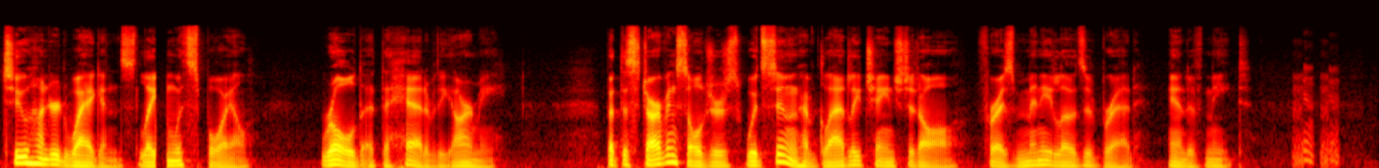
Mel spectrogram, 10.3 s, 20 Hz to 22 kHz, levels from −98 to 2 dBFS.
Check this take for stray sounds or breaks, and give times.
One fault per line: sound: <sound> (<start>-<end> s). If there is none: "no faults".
sound: dropout (1.2-1.3 s)
sound: laugh (9.7-10.1 s)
